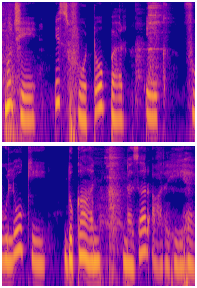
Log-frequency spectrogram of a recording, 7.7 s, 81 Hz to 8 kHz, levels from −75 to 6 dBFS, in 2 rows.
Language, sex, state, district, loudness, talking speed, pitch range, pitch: Hindi, female, Madhya Pradesh, Katni, -18 LUFS, 95 wpm, 170-220 Hz, 185 Hz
